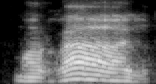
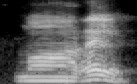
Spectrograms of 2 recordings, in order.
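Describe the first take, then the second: First: The stress is on the second syllable. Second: The stress is on the first syllable. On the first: It is the word spelled M O R A L E. "then you stress the second syllable" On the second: It is the word spelled M O R A L. "more, that is the first syllable, that is stressed"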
